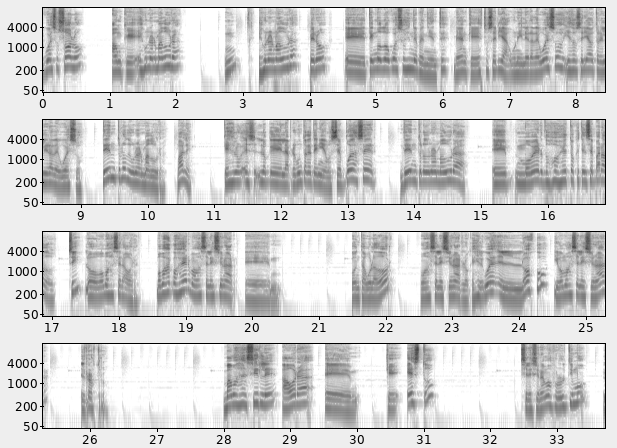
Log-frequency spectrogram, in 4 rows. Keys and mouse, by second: 4.1 middle click, 18.7 middle click, 20.9 Tab, 22.5 click, 23.5 right click, 25.1 middle click, 32.2 shift+right click.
